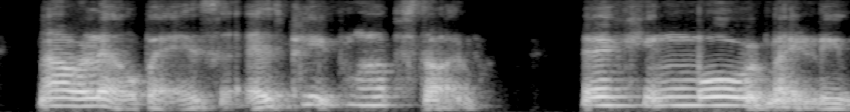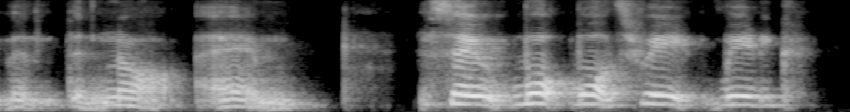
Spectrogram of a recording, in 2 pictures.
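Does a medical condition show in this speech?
Yes: cerebral palsy.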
